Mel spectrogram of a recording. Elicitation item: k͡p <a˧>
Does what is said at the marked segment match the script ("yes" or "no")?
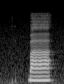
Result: yes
